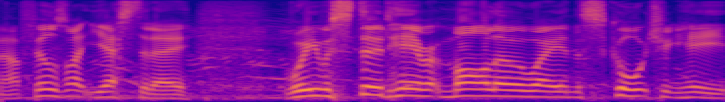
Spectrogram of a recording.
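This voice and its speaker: The sound is dry, with no echo, and has light background noise. A man is speaking. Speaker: club video presenter and interviewer. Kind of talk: welcome intro then sports interview. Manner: upbeat, conversational. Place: stadium. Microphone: handheld.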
